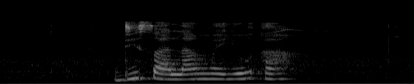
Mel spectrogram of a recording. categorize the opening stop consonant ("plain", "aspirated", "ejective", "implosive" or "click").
plain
